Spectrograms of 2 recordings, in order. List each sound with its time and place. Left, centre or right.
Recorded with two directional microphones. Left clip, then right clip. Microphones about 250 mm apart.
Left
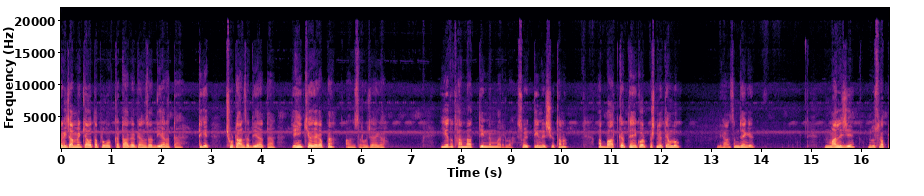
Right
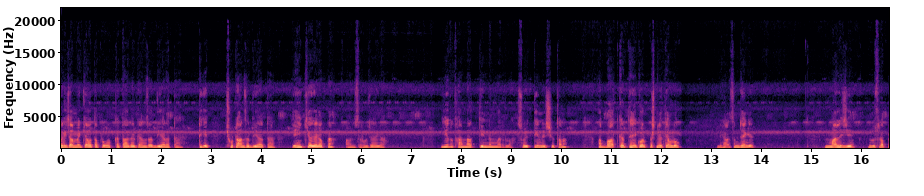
0.0 s speech: left
7.6 s speech: left
15.3 s speech: left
